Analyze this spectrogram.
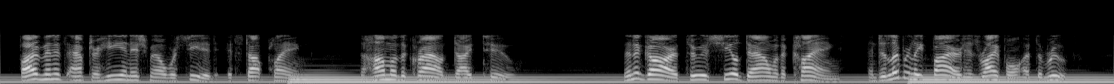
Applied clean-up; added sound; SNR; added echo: none; Bass guitar; 3 dB; none.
